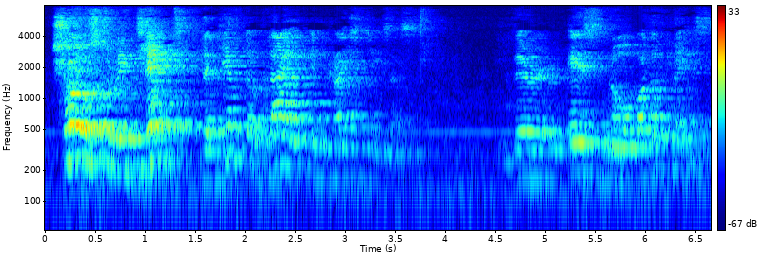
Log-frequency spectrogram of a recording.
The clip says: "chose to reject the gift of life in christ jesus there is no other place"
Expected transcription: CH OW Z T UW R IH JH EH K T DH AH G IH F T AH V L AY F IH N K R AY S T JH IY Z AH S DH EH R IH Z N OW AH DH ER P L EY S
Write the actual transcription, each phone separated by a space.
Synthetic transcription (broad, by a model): CH OW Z T UW R IH JH EH K T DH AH G IH F T AH V L AY F IH N K R AY S T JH IY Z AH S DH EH R IH Z N OW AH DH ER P L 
